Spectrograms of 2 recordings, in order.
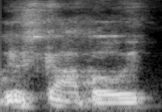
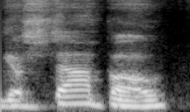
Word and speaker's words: Gestapo: Gustapo.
